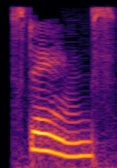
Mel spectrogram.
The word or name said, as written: staines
